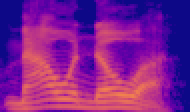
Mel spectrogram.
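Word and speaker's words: Mauigoa: Oh, Mau Ma Noah G is silent Noah.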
